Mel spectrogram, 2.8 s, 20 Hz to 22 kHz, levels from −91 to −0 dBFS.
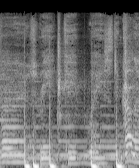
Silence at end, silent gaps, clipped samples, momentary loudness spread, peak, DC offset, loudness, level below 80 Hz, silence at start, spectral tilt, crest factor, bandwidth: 0 s; none; under 0.1%; 6 LU; 0 dBFS; under 0.1%; -14 LUFS; -14 dBFS; 0 s; -5 dB/octave; 12 dB; 16.5 kHz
